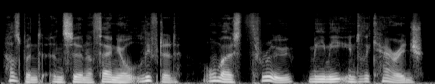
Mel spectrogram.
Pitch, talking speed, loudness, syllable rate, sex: 120 Hz, 140 wpm, -16 LUFS, 5.5 syllables/s, male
